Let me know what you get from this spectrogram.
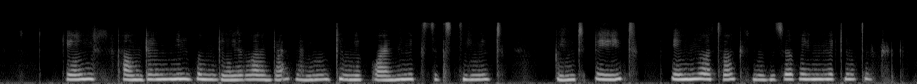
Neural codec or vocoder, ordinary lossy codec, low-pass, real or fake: codec, 16 kHz, 0.5 kbps, FreqCodec, smaller model; none; 7.2 kHz; fake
